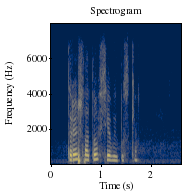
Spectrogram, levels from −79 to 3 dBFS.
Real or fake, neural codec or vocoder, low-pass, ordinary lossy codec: fake; vocoder, 22.05 kHz, 80 mel bands, WaveNeXt; 7.2 kHz; Opus, 16 kbps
